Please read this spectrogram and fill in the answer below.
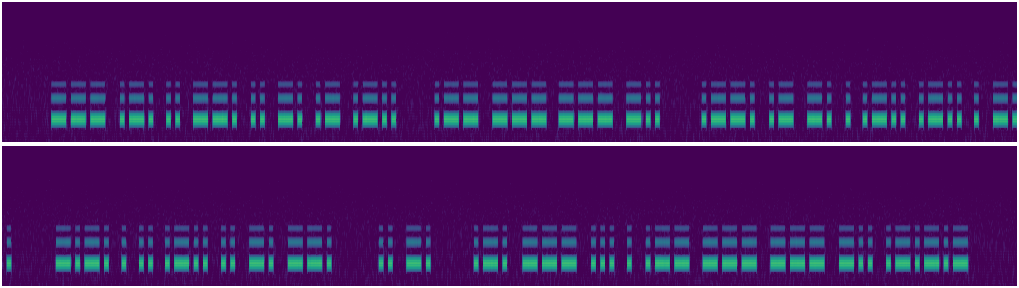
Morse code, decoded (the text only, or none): ORIGINAL WOOD PANELLED CEILING IN ROSEWOOD.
